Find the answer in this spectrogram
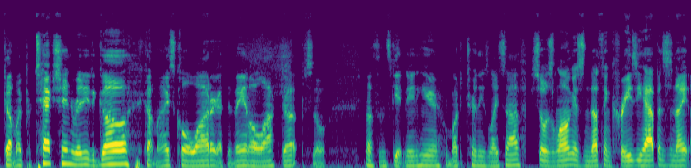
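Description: A man's voice: mid-range voice, gravelly, no echo. A young man filming himself on a handheld camera, chatting casually about camping in a van and a forest. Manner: relaxed, rambling with many "like" fillers. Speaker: camping vlogger. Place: inside a parked van at night, then outdoors in a forest campsite. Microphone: phone or action camera held at arm's length.

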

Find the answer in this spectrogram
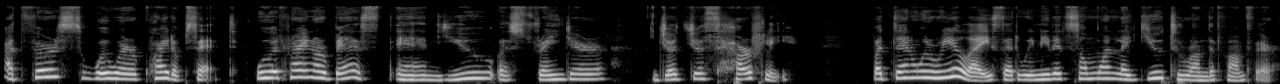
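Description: Higher, mellow funfair woman played by an actress. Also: takes it slowly. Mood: wistful. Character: earnest, gentle female funfair worker.

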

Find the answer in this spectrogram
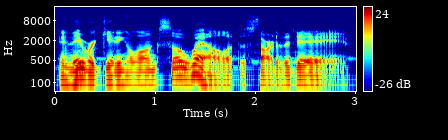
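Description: Man, low voice, lively intonation, casual game narration, amused asides. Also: a little fast, soft background music. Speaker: let's play host. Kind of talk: reading visual novel aloud with casual commentary.

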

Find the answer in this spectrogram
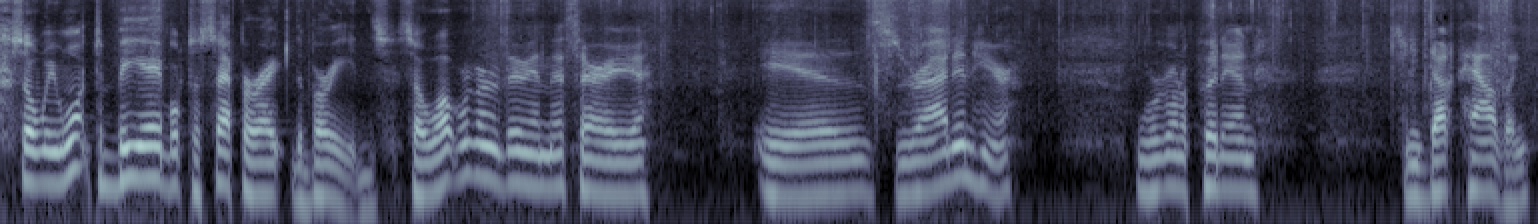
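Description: Guy in his 50s doing a casual walk-around tour outside, average pitch, takes his time, lots of pauses. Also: darkish tone. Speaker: homesteader hosting a channel. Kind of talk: casual unscripted tour narration. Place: outdoors in bare winter woods. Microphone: handheld phone at arm's length.

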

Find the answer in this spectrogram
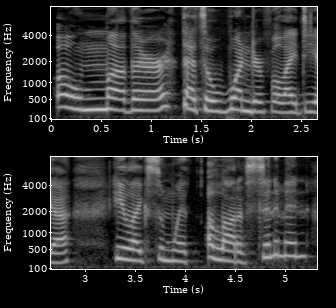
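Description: A woman's voice: a little high, unhurried, close to an everyday voice. A young woman playing an affectionate, eager housewife in old-time radio comedy. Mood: chatty. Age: teens or young adult. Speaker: high school student actor. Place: school library room. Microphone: stand microphone.

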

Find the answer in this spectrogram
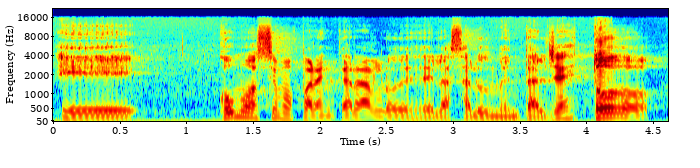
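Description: A man's voice: medium pitch, expressive, normal speed. An Argentine man in his forties interviewing conversationally outdoors, hesitantly thinking aloud through long questions. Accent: Argentine Spanish. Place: outdoors in a street-side public space. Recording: faint outdoor ambient noise.

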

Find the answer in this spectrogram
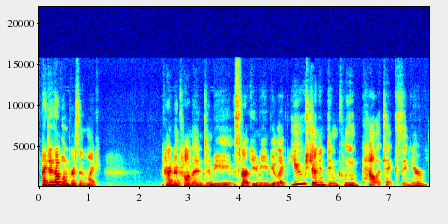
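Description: A young woman with a broad Minnesota accent hosts a crochet livestream, chatting in a loose, rambling way full of wry asides. Her voice is bright and forward. She sits a little back from the mic, so she sounds slightly distant. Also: mid-range voice, expressive, normal speed. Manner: chatty, rambling, joking asides with frequent laughs. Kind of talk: casual livestream chat. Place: small indoor craft room with yarn shelves.

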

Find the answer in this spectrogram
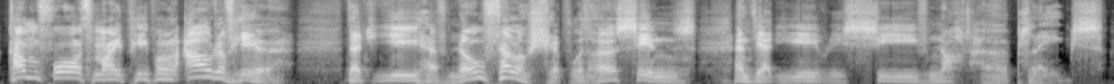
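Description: An actor playing a stern, righteous old gunslinger turned preacher in a video game, speaking in solemn, declamatory biblical phrases. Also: male voice, medium pitch, big pitch swings, takes it slowly, bright, forceful tone, husky, no echo, heavily acted. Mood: stern preaching. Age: older.

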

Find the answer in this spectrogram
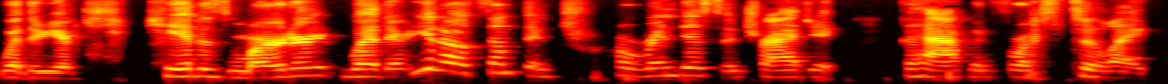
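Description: A woman's voice: mid-range voice, expressive, fairly quick, pushed and bright. A middle-aged woman hosts an interview over a home webcam. She is chatty and encouraging, often laughing along with her guest. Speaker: host. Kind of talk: casual video call interview. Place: living room with fireplace, indoors. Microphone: video call webcam.

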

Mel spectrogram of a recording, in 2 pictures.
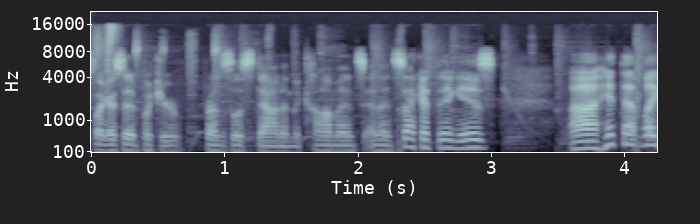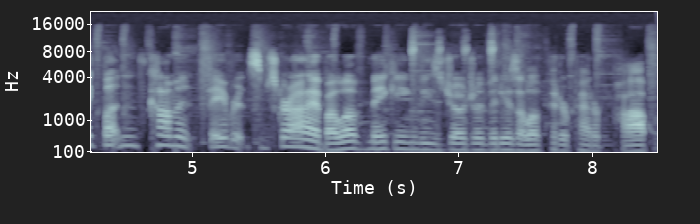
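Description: Music plays clearly behind a man talking in a medium-pitched voice. He gives casual gameplay commentary as the host of a gaming video. His delivery is informal and slangy, with a self-deprecating streak.

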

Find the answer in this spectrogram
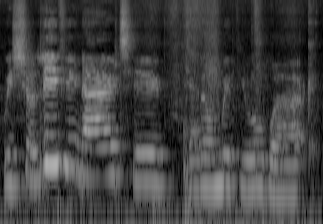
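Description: A woman talks casually from behind the camera at a very slow pace. Her voice is on the higher side. It rings in a roomy, echoey space inside a boat. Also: lively intonation. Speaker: camera operator. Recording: echoey boat interior with faint noise.

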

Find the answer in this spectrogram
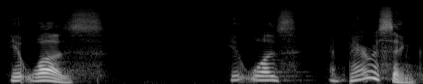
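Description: A man's voice: on the high side, darkish tone. An older man playing a troubled, devoted disciple of Jesus in a church monologue, reflective and questioning. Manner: slow, reflective, questioning delivery. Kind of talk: dramatic monologue in a church service. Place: church sanctuary, at a pulpit. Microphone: gooseneck pulpit microphone.

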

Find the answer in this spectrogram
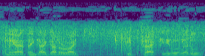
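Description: An actor playing a gruff, slangy carnival barker and protective father, in 1930s radio drama style. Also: medium pitch, fast, close to an everyday voice. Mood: earnest, coaxing. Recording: scratchy, dull 1930s radio broadcast.

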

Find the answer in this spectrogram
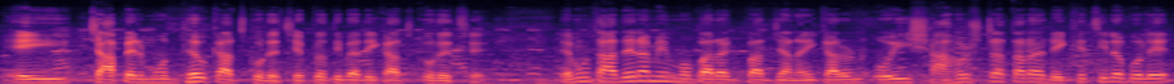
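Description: Man in his sixties, Bangladeshi accent, mid pitch, halting measured interview, busy crowd behind. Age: 60s. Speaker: interviewee, exhibition organizer. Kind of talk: unscripted interview. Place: busy indoor gallery. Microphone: handheld reporter microphone. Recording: busy crowd noise around voice.

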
